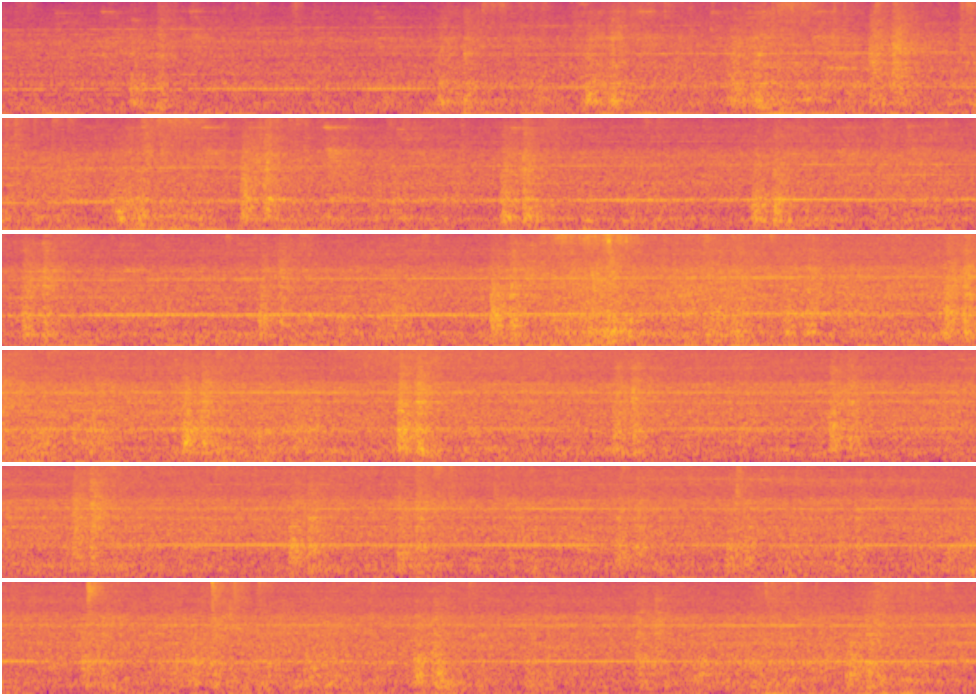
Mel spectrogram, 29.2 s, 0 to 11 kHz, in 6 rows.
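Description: Onboard running sound of a Nagoya Municipal Subway 3050 series electric train. The inverter and traction motor whine rises in pitch for about the first fifteen seconds as the train gathers speed, then holds a steady tone. Wheels click over rail joints about once a second.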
